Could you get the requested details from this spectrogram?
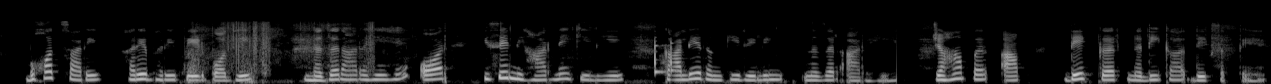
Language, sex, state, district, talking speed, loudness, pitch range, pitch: Hindi, female, Chhattisgarh, Bastar, 150 wpm, -26 LUFS, 195-225 Hz, 210 Hz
